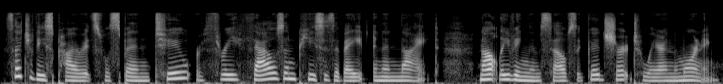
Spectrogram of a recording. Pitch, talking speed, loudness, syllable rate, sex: 205 Hz, 225 wpm, -19 LUFS, 5.5 syllables/s, female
